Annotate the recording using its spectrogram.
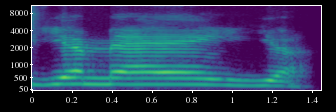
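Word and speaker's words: ימי: You're pronouncing the yud as a vowel. So it's Yemei, Okay. right? So same thing if that was an ah vowel, it would be Yemai. And you would Oh, pronounce more the yud as a consonant.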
